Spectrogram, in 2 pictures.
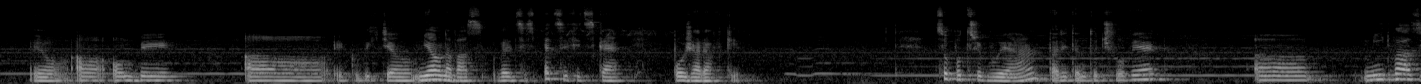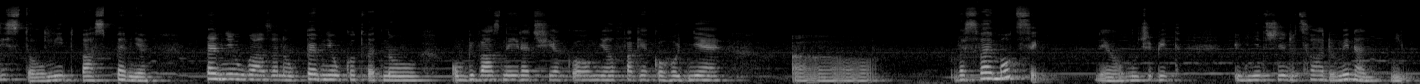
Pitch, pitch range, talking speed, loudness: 200 Hz, 180-225 Hz, 105 wpm, -30 LUFS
